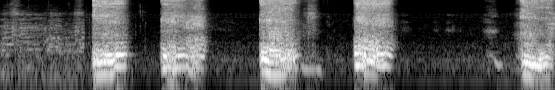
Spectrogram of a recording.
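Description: Fart-like sputtering noises: four short loud bursts about a second apart, then a fifth near the end.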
